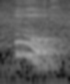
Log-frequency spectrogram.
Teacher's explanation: Now this is a very short sound and it's not too rounded. It's not quite like ooh.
